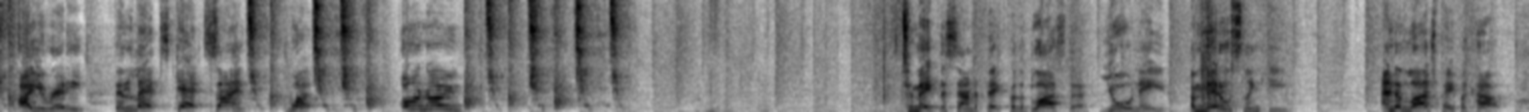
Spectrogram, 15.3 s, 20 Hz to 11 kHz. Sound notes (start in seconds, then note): 2.4 more blaster sounds; 3.1 blaster sound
